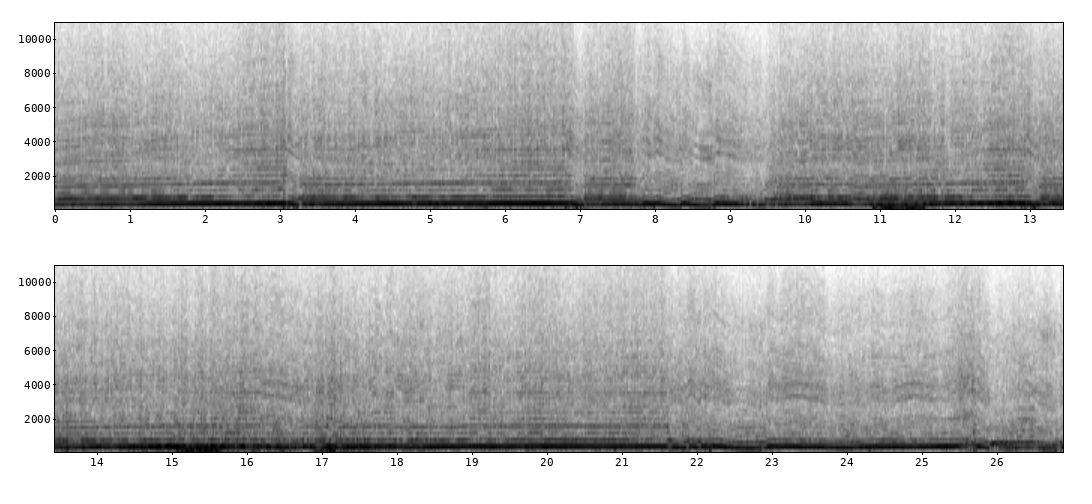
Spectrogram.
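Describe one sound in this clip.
A racing car engine whines at high pitch, dipping briefly as gears shift.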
